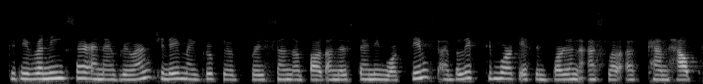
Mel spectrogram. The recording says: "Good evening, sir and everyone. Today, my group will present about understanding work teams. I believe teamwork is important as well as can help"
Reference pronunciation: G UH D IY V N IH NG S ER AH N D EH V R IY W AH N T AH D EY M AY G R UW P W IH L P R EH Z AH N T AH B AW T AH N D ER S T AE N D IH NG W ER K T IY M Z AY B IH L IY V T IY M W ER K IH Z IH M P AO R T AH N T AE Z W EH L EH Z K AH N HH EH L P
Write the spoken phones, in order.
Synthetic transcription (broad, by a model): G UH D IY V N IH NG S ER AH N EH V R IY W AH N T AH D EY M AY G R UW P W IH L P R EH S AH N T AH B AW T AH N D ER S T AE N D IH NG W ER K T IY M S AY B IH L IY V T IY M W ER K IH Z IH M P AO R T AH N T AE S W EH L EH S K AH N HH EH L P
